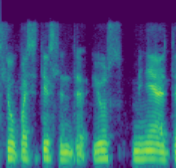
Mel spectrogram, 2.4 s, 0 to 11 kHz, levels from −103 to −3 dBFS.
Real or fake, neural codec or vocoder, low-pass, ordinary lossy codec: real; none; 7.2 kHz; Opus, 64 kbps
